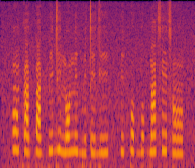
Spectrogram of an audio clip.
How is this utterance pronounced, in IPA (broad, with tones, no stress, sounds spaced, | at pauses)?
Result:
ɔ̃˧ k a˨ k͡p a˨ k͡p i˨˦ d i˦˨ n ɔ˨˦ n i˧ b i˨ t i˧ d i˦ | i˨ k͡p o˧ ɡ͡b o˧ ɡ͡b ã˦ s ĩ˦ s ɔ̃˧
